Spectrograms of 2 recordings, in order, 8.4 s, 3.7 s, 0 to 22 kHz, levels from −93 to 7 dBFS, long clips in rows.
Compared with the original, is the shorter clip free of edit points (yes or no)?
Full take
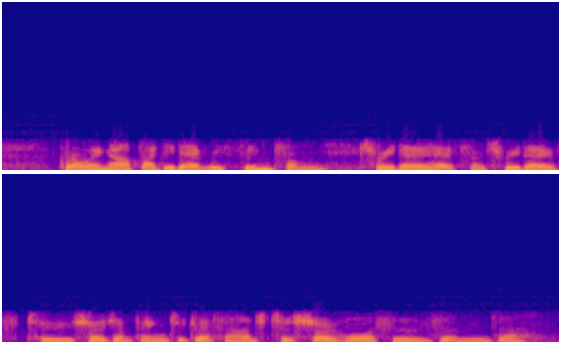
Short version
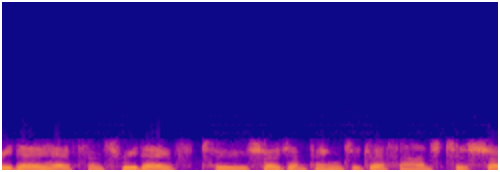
yes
